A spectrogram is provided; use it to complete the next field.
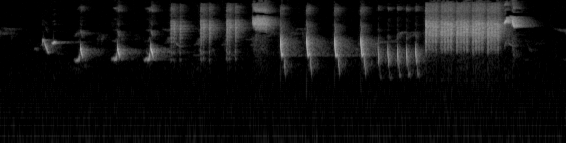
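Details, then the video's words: Nightingale in evening song: three slurred whistles, sharp clicks, then a quickening series of loud repeated descending notes that breaks into a long harsh hissing buzz. "Evening nightingale, nightingale song, nightingale"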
